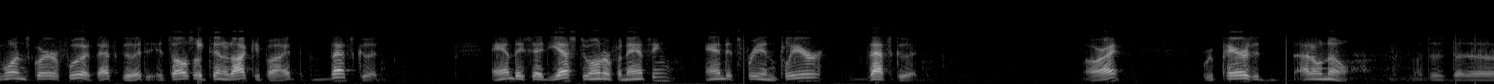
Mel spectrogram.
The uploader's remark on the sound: 11-10-2014 Q&A Call.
